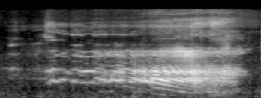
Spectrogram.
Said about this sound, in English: So I just kind of lean my back, and I yawn, and arch my back, and I just kind of stare at the sky. I'm yawning again.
